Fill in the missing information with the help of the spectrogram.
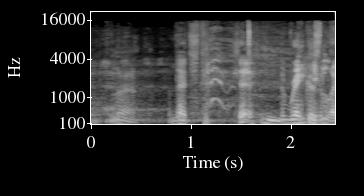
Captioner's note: audience laughing; laughs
